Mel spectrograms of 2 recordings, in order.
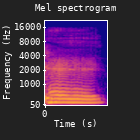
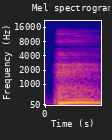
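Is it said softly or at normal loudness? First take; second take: normal; softly. First: It is said at normal loudness. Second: It is said softly, close to the mic.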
